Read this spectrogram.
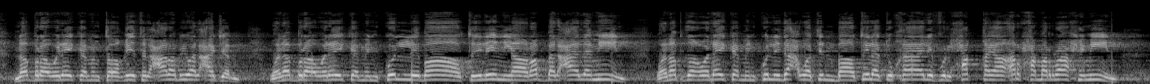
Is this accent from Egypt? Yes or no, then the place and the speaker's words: yes; Egypt; واجعل بلدنا مصر سخاء رخاء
